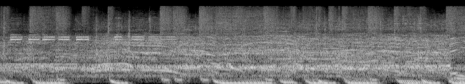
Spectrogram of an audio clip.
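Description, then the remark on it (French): A dense roadside crowd of cycling fans, supporters of Thibaut Pinot, cheering and shouting continuously on a climb toward the summit as he rides up to them, loud and sustained, with rhythmic low thumps pulsing through the roar and high whistles or horn tones cutting in. “Et là encore une fois, énormément de monde. C'est la foule des grands jours.”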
